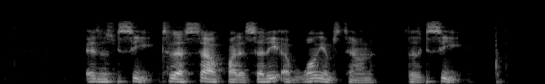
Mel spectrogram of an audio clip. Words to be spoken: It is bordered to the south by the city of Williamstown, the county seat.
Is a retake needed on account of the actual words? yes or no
yes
